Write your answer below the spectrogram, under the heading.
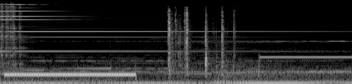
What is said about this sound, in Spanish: Con el departamento 8A ya vacío, el teléfono volvió a sonar. Y como nadie contestó, se activó el contestador automático.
